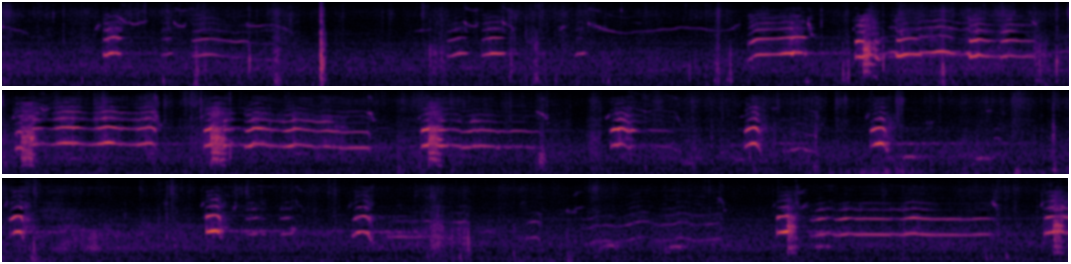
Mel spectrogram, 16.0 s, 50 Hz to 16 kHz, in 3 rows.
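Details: A 3-month-old female German Shepherd puppy from German working lines gives high, thin, wavering whimpers in quick bursts, some gliding up or down, broken by sharp little yelps in an uneven, restless rhythm.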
